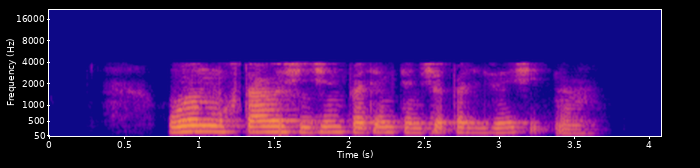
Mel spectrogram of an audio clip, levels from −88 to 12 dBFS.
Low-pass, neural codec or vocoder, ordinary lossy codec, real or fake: 7.2 kHz; none; AAC, 16 kbps; real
